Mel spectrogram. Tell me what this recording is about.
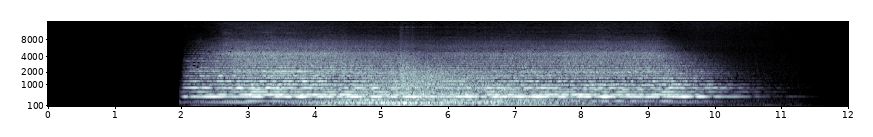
The final chord
end, final, Finished, line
